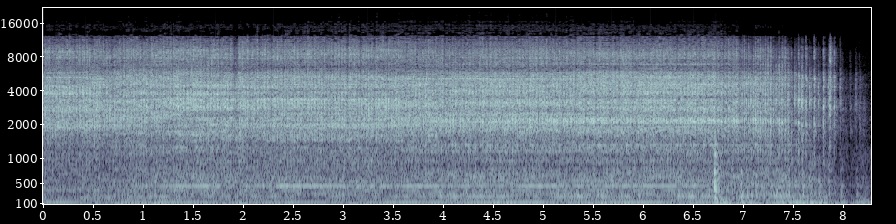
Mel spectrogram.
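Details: Whirlpool washing machine, heard from the bottom: harsh steady drill-like whirring and grinding instead of spinning; coupler and belt look good, cause unknown.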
